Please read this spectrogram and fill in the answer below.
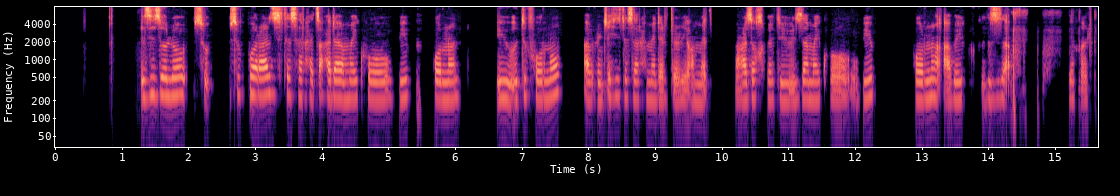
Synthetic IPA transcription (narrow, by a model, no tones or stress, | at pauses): ʔɨzizɐlːo̞ | supʰːoɾaɾzzɨt̪ʰɐsɐɾħat͡sʼɐʕad̪amajkʰɾo̞bibfoɾnon | ʔɨjːuʔɨt̪ʰifoɾno̞ | ʔaβʕɨnt͡ʃʼɐt̪zɨt̪ʰɐsɐɾħamɐd̪ɐɾd̪ɐɾjɛ̰ʔʼɐ̰mːɐ̰t̪ʼ | na̰ʕazoxɨ̥fɐt̪ʰɨjːuʔɨzamajkʰɾo̰bib̚ | foɾnoʔa̰βɐjkʰɨɡɨza̰ʔ | jɛxʔɨ̰l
